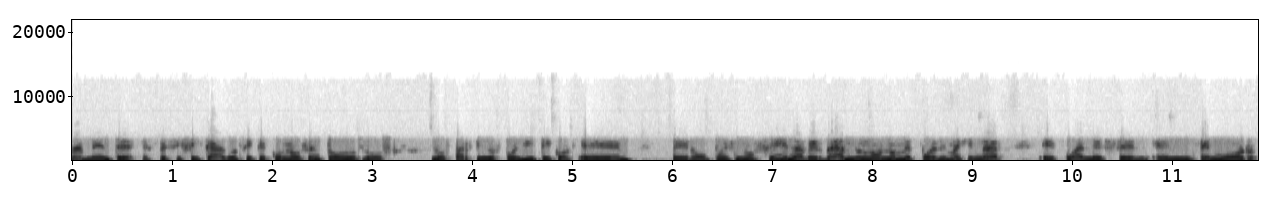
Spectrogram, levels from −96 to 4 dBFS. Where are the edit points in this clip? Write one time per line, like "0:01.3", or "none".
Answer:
0:05.0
